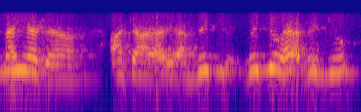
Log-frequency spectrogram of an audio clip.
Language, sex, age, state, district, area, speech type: Maithili, male, 60+, Bihar, Samastipur, rural, conversation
